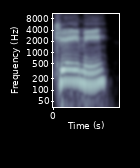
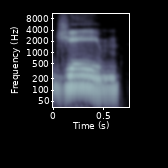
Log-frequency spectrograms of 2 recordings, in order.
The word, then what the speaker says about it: Jame: gum AKA Buffalo Bill not pronounced Jamie I right I want to be pedantic about it because it says it in the text I only know this because I've read this book like a half dozen times it's like it was an error on his the character's birth certificate and he insisted on it pronouncing it Jame as like James without the S it's just a very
